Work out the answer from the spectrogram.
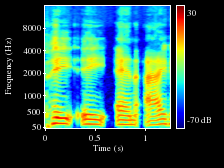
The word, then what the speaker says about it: Pena: It's Dan, D-A-N, Pena, P-E-N-A, pronounced Pena.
